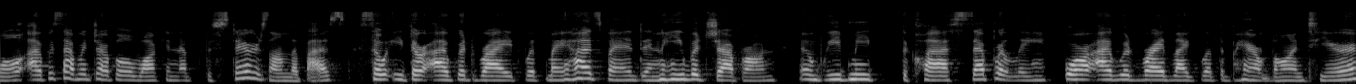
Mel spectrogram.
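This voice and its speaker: A woman with a medium-pitched voice speaks at a fairly slow pace, her intonation fairly even and hardly any pauses between words. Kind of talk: interview conversation. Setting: video call. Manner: clear speech.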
